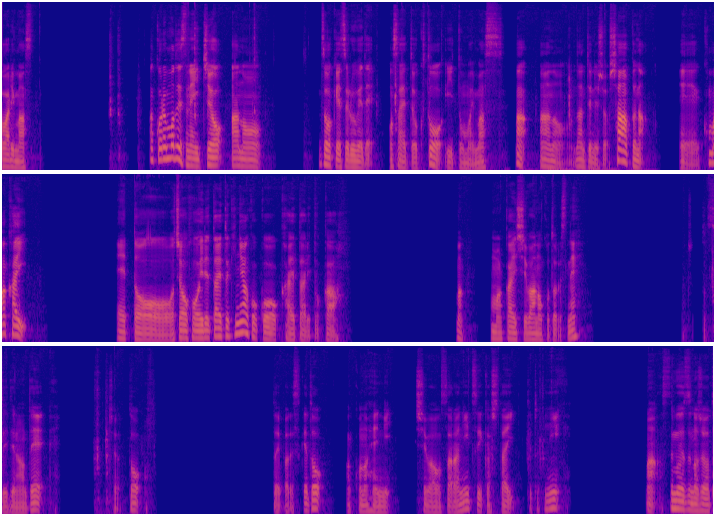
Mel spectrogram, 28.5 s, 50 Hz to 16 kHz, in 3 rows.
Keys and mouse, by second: 1.3 middle click, 5.3 middle click, 7.7 middle click, 16.0 middle click, 19.1 middle click, 20.5 middle click, 21.8 right click, 24.5 middle click.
